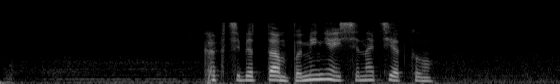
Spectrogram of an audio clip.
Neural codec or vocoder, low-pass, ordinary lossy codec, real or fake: codec, 16 kHz in and 24 kHz out, 0.8 kbps, FocalCodec, streaming, 65536 codes; 7.2 kHz; none; fake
